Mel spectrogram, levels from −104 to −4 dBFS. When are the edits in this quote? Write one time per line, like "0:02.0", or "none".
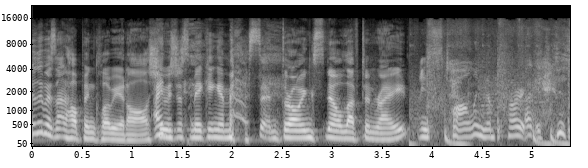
none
